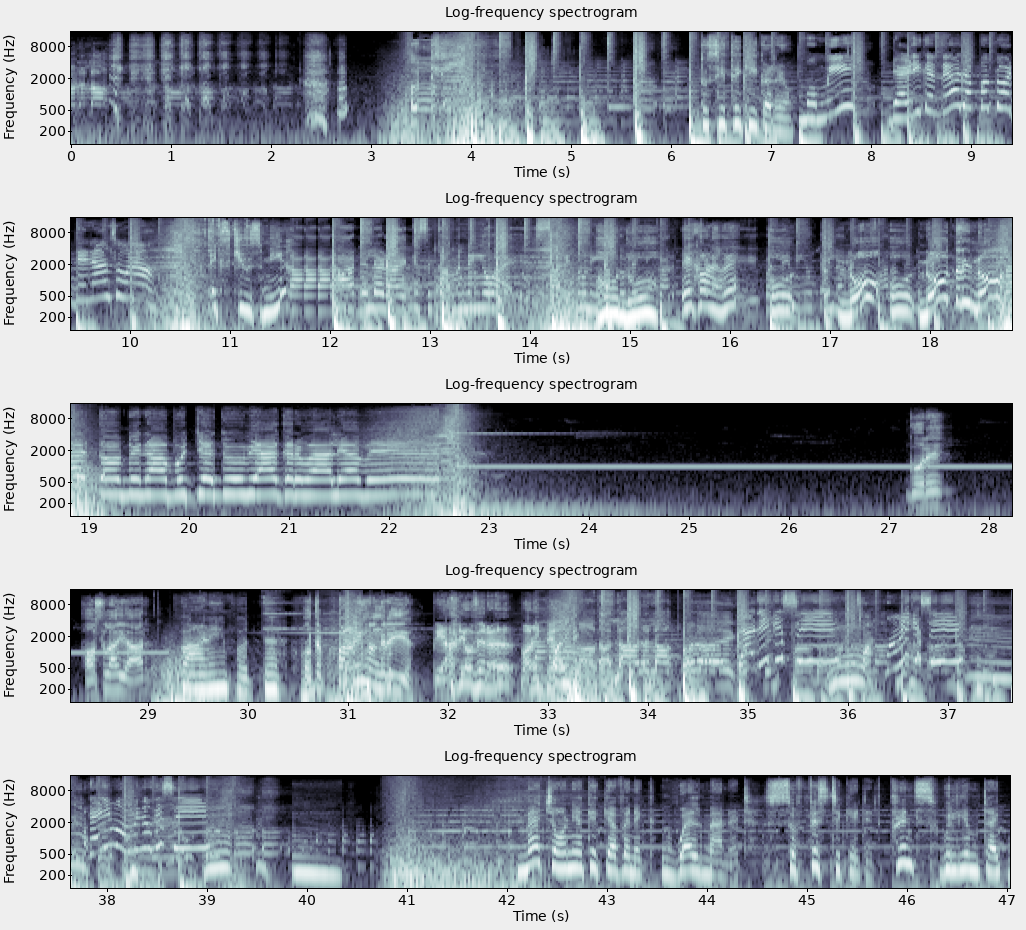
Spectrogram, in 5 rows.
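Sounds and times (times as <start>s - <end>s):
high-pitched electronic beep: 22.4s - 34.1s
deep rumble: 29.0s - 30.0s
short voiced breaths: 37.1s - 37.7s
person gasping breathily: 37.2s - 37.8s.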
